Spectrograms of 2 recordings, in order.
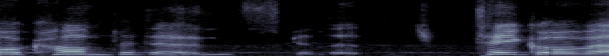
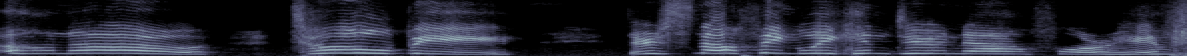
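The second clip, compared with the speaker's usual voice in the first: high, drawn-out, insincere fake dismay; 7 semitones higher than usual. Acting out Asher's response if Toby were about to die: Asher's fake concern. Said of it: "Asher would just be".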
